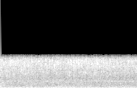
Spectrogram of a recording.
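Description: Polaris side-by-side UTV engine running steadily at low speed with an even low hum.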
